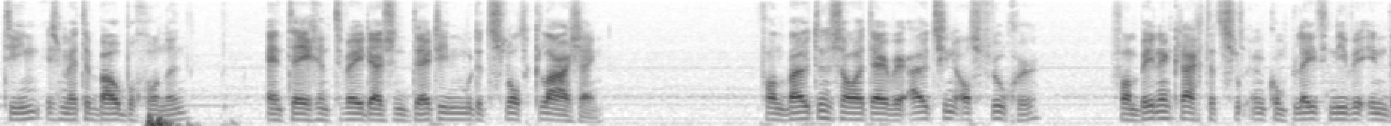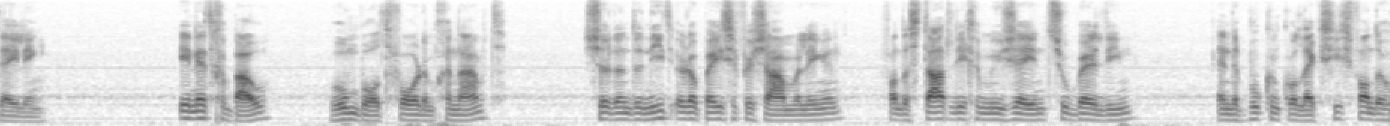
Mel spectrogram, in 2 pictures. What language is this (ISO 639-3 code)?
nld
